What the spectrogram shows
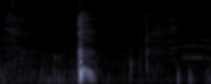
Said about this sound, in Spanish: El gato ha hablado.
